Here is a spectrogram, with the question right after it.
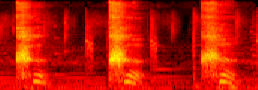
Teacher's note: It's similar to k, except it has more air to it compared to the k sound. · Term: aspirated sounds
